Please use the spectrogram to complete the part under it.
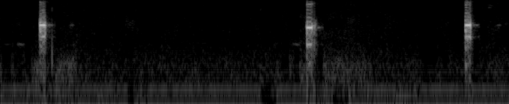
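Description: Three short electronic tones on a phone call being transferred to a Santander bank quality-control line, each a brief clean beep separated by long silent gaps.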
